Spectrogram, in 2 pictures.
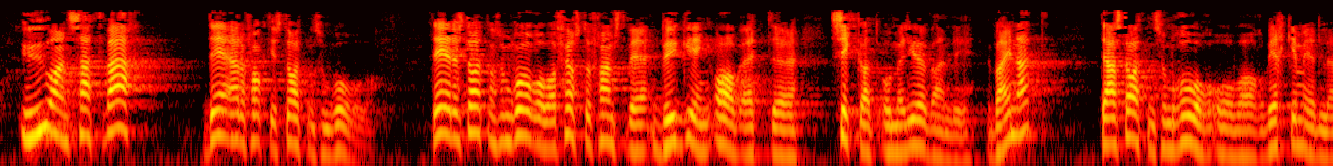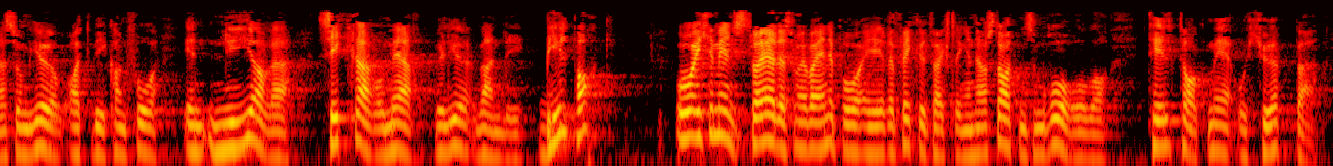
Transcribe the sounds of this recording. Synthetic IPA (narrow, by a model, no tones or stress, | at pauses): ʉːɑnsɛt̪ːʋæːʁ | d̪ɛæʁd̪ɛfɑkt̪ɪsst̪ɑːt̪n̩sɔmʁoːɾo̰ːʋə̰ʁɾ | d̪̥ɛæʁd̪ɛst̪ɑːt̪n̩sɔmʁoːɾoːʋəɾfœʁst̪ɔfɾɛmst̪ʋɛbʏɡɪŋɑʋɛt̪ | sɪkət̪ʰɔmɪljøːʋɛnlɪʋæɪnɛt̪ː | d̪̥ɛæʁst̪ɑːt̪n̩sɔmʁoːɾoːʋəʁʋɪʁkəmɪd̪ləsɔmjøːɾɑt̪ʰʋɪkʰɑnfoːɛnnyːəɾə | sɪkʁəʁəɔmeːʁmɪljøːʋɛnlɪbiːlpʰɑɾk | ɔɪçːəmɪnst̪sɔæd̪ɛsɔmjɛʋɑʁɪnːəpʰɔɪʁɛpʰlɪkːʉːt̪ʋɛkslɪŋənhæːʁst̪ɑːt̪n̩sɔmʁoːɾoːʋəʁ | t̪ʰɪlt̪ʰɑːkmɛʔɔçøːpə̰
